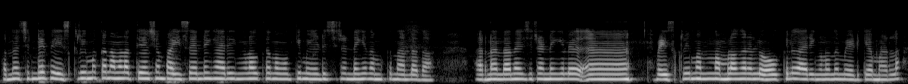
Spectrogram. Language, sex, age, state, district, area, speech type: Malayalam, female, 30-45, Kerala, Kozhikode, urban, spontaneous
